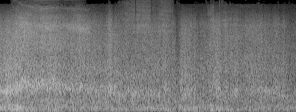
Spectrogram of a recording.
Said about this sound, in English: Wow! Windy!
